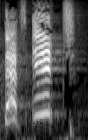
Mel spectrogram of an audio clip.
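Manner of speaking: loud, high, furious order; throwing someone out. Pretend. Host to a disrespectful guest, loud and furious. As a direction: throw them out with a yell. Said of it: "You're like".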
